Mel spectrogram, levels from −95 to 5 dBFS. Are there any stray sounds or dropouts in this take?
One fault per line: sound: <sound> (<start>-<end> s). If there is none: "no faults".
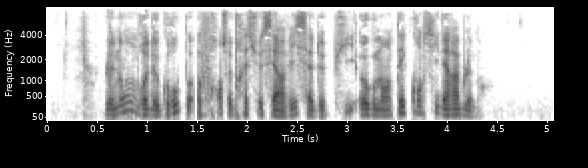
sound: dropout (1.5-1.5 s)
